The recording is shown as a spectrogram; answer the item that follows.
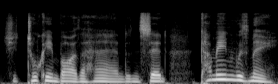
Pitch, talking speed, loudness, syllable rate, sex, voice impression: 150 Hz, 260 wpm, -17 LUFS, 5.1 syllables/s, male, masculine, adult-like, slightly soft, slightly calm, friendly, kind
